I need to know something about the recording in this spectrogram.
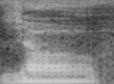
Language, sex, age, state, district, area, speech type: Hindi, male, 60+, Uttar Pradesh, Mau, rural, read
